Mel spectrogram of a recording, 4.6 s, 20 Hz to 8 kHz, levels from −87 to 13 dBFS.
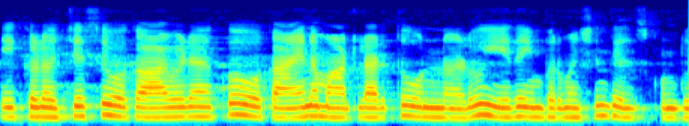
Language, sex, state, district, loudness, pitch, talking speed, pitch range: Telugu, female, Andhra Pradesh, Sri Satya Sai, -14 LUFS, 175 Hz, 145 wpm, 170-190 Hz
